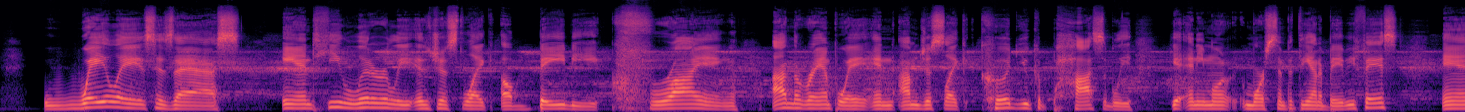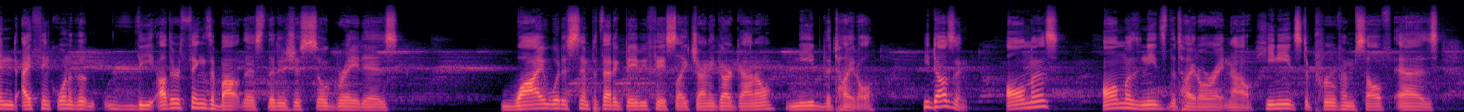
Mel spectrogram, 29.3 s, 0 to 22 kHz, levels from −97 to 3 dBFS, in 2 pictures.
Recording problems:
echo of what is said; noticeable; throughout; 440 ms later, 20 dB below the speech

